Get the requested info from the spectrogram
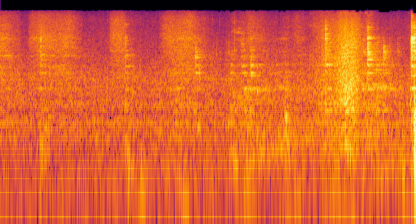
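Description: A sponge rubbing seasoning paste over the inside of a warm cast-iron Dutch oven, in soft repeated wiping strokes that grow a little louder near the end.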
